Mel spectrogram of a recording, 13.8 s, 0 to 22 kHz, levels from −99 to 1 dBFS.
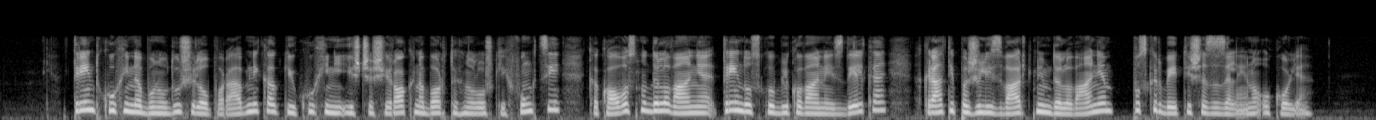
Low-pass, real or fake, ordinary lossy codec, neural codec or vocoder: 7.2 kHz; real; none; none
